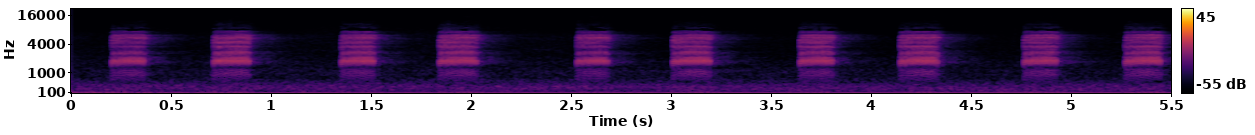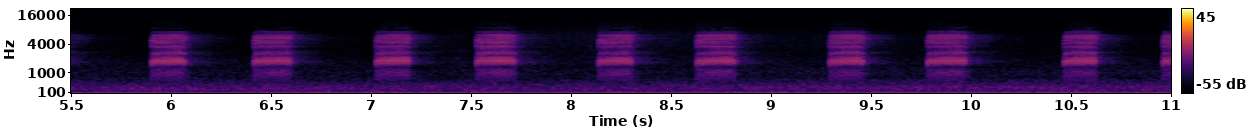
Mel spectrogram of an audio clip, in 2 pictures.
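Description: Corn crake giving its dry, rasping double crex-crex, about ten pairs in eleven seconds at a steady, mechanical pace, over a low background hum.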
